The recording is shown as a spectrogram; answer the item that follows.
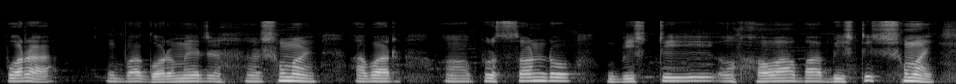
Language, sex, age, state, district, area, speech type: Bengali, male, 60+, West Bengal, North 24 Parganas, rural, spontaneous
